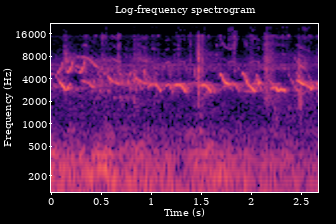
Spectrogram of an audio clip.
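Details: Chestnut-bellied seed finch (towa towa) in a singing race in Linden, Guyana, giving a fast, continuous run of sweet warbled whistles sliding up and down in pitch, while murmuring voices count its songs nearby.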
